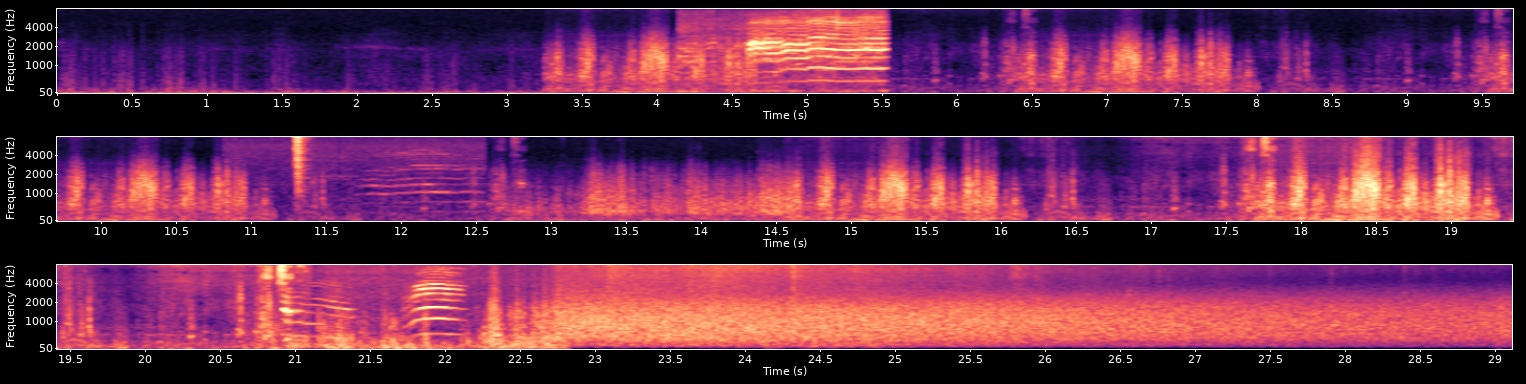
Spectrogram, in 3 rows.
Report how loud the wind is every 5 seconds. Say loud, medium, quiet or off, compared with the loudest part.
quiet, quiet, medium, loud, loud, medium.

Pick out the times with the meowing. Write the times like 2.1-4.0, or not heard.
4.1-5.5, 11.2-12.3, 20.9-22.1.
